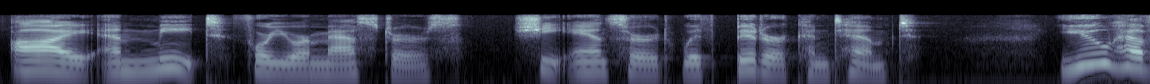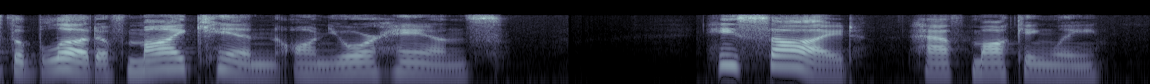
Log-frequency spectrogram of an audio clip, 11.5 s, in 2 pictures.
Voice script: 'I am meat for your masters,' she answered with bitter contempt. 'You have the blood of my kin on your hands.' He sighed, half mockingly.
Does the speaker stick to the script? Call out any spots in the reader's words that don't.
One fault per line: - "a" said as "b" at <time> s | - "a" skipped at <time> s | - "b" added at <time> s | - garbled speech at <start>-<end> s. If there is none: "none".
none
